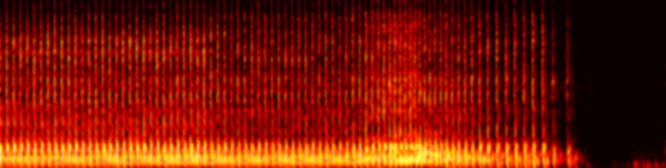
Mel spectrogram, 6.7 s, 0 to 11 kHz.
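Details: Barn-find Kawasaki Z400 twin, late 1970s or early 1980s, not run for decades, wiring bypassed with a direct battery connection, fuel, oil and spark on both plugs: fires with a quick, even beat for about five seconds, then dies away. Runs cleanly.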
